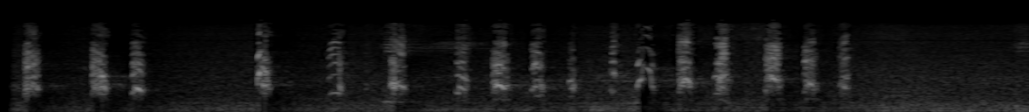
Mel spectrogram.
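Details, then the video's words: Pet dog barking in quick, uneven bursts of short, sharp yaps, about three or four per second at times with brief pauses between runs; no other clear sounds. "my dog funny barking"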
